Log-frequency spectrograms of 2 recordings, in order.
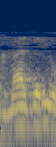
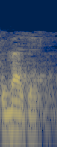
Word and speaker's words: المازري: المالكية عندهم كتاب هو كتاب المذهب لا قبله ولا بعده، ولذلك كل القواعد المستخرجة يرجعون لهذا الكتاب، وهو كتاب شرح التلقين المازري، بعضهم ينطقه المازري وبعضهم ينطقه النازري، والأشهر بالفتح المازري.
